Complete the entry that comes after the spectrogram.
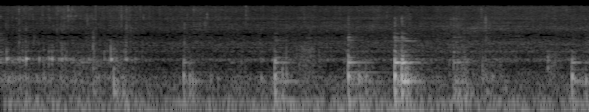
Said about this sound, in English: you want your garlic to sizzle, but you do not want it to turn brown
